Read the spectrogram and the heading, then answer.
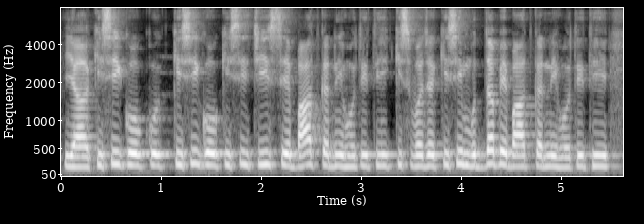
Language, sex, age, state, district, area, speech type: Urdu, male, 30-45, Bihar, Darbhanga, rural, spontaneous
